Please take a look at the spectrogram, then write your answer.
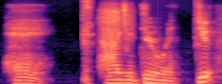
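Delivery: a hint of a soft, seductive recorded voice; sultry phone line. Dialing the warranty number reaches a sex line, soft come-on.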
